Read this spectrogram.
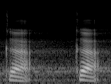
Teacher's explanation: Kemudian ka ini dibaca pendek, ka ya. Makharijul huruf ka ini ya tepatnya di pangkal lidah agak sedikit ke bawah daripada huruf qa ya, daripada qa.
